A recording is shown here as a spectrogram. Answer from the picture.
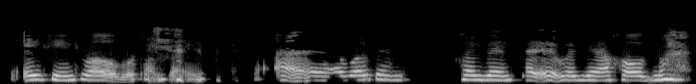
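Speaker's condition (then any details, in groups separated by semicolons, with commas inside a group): Cerebral palsy; present from birth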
